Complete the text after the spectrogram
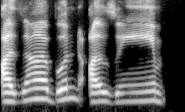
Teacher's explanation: आगे देखिए वलहुम अजाबुन अजीम, अजाबुन अलिफ की तरह नहीं, आइन की तरह, अजाबुन, अजाबुन अजीम। इसके अजीम का जो ज़ा है इसको मोटा पढ़ा जाएगा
